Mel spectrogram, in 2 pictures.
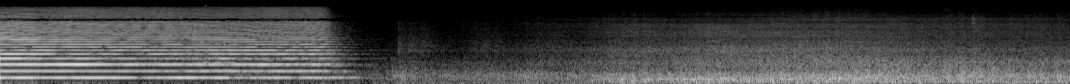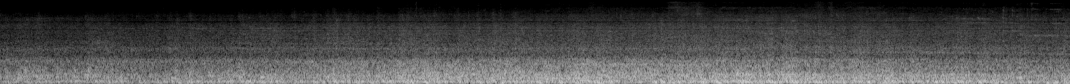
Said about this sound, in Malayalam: മറ്റേ തിരുച്ചിറപ്പള്ളി നിന്ന് അഹമ്മദാബാദ് പോകുന്നൊരു സ്പെഷ്യൽ ട്രെയിൻ വരുന്നുണ്ട് കേട്ടോ.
